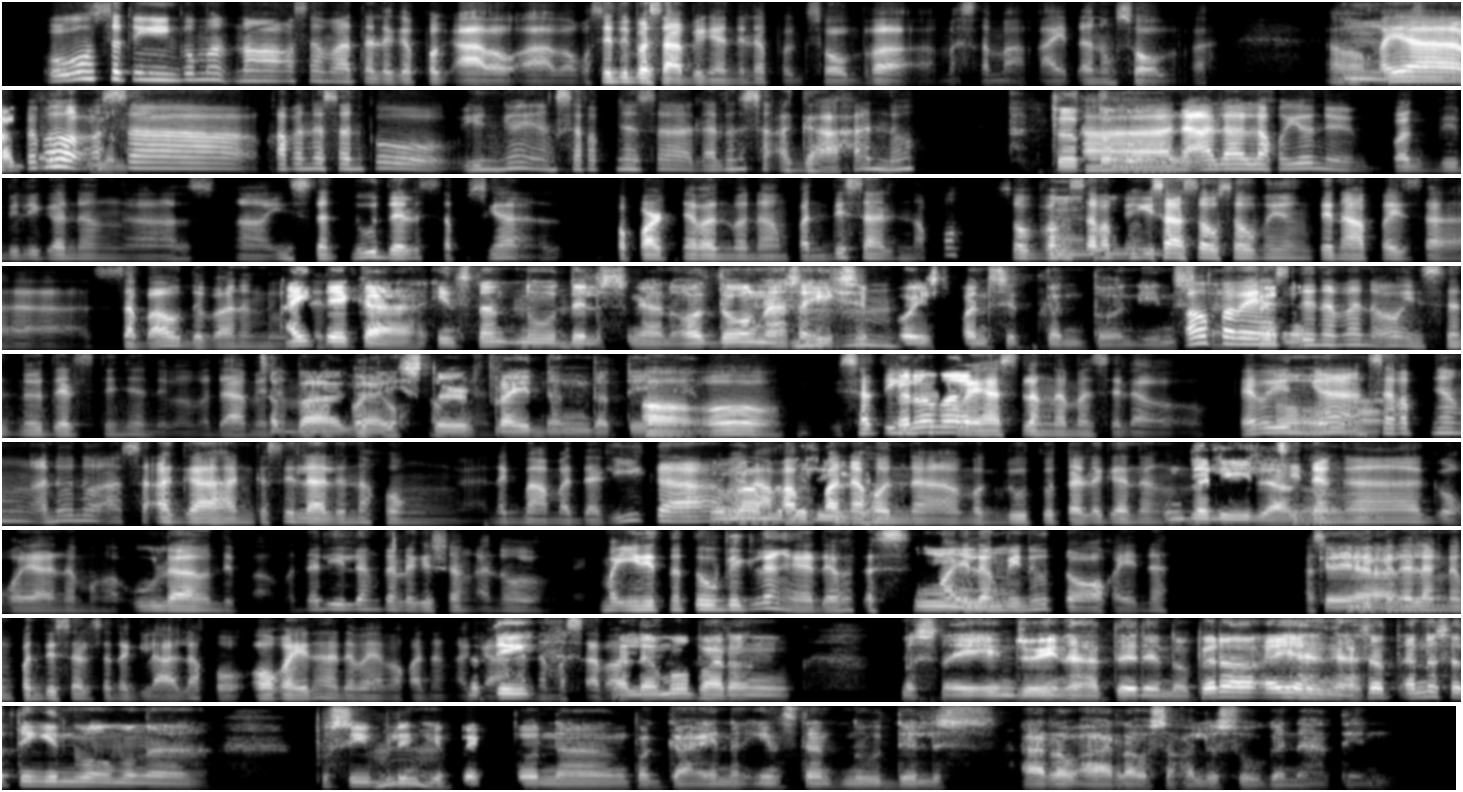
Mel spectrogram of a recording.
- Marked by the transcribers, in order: other background noise; unintelligible speech; tapping; laughing while speaking: "natin, eh, 'no. Pero ayan nga"
- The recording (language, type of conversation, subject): Filipino, unstructured, Sa tingin mo ba nakasasama sa kalusugan ang pagkain ng instant noodles araw-araw?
